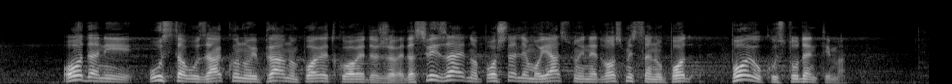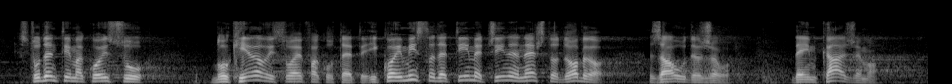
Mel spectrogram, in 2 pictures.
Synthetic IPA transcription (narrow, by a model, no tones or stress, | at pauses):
o̞d̪aniust̪aʋuzaːko̞nuipɾaːʋno̞mpo̞ɾe̞d̪kuo̞ʋe̞d̪r̩ʒaʋe̞̰d̪asʋizaje̞d̪no̞po̞ʃaʎemo̞jasnuine̞d̪ʋo̞smisle̞nuppo̞ɾukust̪ud̪e̞nt̪ima̰ | st̪ud̪e̞nt̪imako̞jisu | blˠo̞kiːɾalisʋo̞je̞fakulˠt̪e̞ːt̪eiko̞jimisled̪at̪iːme̞t͡ʃine̞ne̞ʃt̪o̞d̪o̞bɾo̞̰ | zao̞ʋud̪r̩ʒa̰ʋṵ | d̪aimkaːʒe̞̰mo̰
